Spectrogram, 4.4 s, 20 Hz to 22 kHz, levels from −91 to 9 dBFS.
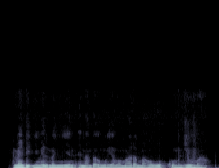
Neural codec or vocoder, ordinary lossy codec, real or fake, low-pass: vocoder, 22.05 kHz, 80 mel bands, WaveNeXt; none; fake; none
